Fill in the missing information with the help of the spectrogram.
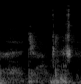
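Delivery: barely audible trailing whisper; fading whisper. Real, not acted. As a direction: let it die into a whisper. Fades the repeat away.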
